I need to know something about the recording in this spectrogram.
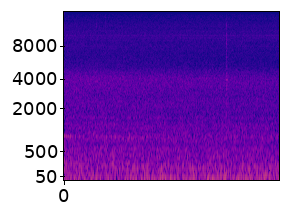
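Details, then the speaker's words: PCcooler DT360 ARGB Display liquid AIO, back at idle after Cinebench load: only a soft, even airy hum with a low steady drone and no clicks, rattles or pump whine; healthy. "I'm just going to let it idle again. and let you listen to the idle and then I'm going to load it up again. Now, this is at idle."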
